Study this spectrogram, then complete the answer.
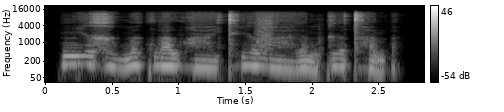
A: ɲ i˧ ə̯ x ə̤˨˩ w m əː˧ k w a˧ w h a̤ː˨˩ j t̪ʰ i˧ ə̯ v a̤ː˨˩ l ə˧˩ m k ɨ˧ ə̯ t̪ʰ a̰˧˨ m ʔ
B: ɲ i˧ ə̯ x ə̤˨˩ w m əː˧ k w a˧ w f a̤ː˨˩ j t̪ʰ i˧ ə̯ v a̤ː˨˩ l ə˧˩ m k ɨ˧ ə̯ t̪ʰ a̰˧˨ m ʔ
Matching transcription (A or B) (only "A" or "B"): A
